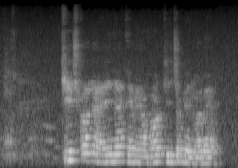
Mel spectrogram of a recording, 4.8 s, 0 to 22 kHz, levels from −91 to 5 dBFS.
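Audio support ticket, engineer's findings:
No audible faults found in this speech recording.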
